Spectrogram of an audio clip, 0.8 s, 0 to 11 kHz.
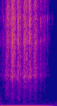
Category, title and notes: Instrument samples > Percussion
Dual shaker-017
recording, sampling, percusive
